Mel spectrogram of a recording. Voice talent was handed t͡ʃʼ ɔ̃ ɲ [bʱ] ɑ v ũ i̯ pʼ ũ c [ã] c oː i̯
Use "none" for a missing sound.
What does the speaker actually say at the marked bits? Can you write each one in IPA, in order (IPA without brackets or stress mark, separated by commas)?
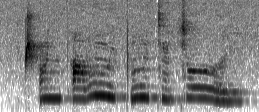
pʼ, ə̃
